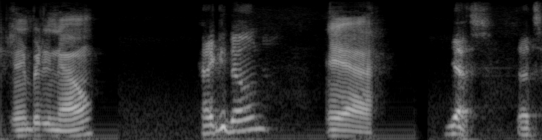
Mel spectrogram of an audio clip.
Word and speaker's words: Hagedorn: Hagedorn?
